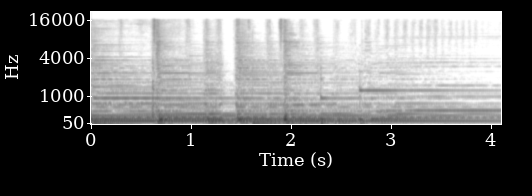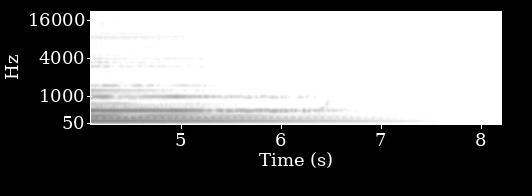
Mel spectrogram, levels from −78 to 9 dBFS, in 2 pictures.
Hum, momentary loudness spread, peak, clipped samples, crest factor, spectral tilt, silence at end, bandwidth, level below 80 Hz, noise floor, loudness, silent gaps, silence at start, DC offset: none; 18 LU; -6 dBFS; under 0.1%; 20 dB; -6.5 dB/octave; 2.55 s; 17 kHz; -40 dBFS; -82 dBFS; -25 LUFS; none; 0 s; under 0.1%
